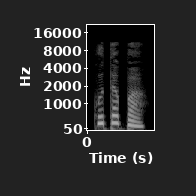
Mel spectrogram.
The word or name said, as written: ಗದಪು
